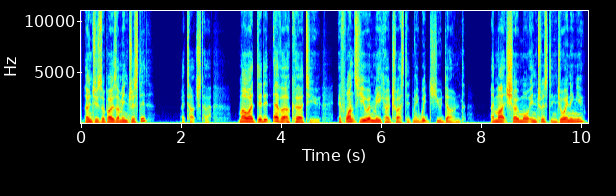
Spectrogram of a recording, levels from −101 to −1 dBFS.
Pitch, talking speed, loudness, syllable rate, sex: 145 Hz, 185 wpm, -17 LUFS, 5.8 syllables/s, male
